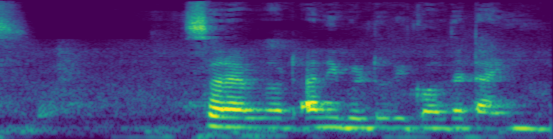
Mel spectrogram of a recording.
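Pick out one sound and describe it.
A young woman speaks calmly into a microphone nearby.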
